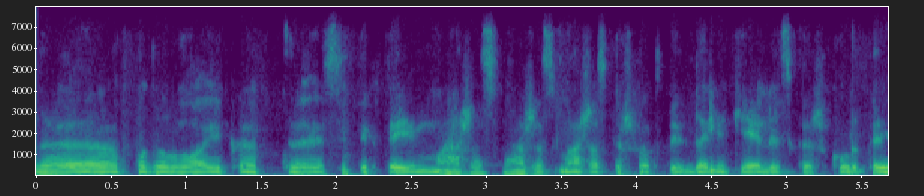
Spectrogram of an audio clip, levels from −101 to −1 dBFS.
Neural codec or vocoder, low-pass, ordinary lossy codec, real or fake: codec, 24 kHz, 3 kbps, HILCodec; 7.2 kHz; Opus, 32 kbps; fake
